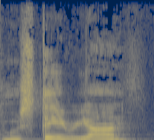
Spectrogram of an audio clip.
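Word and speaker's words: musterion (μυστήριον): But looking up that word in Strong's dictionary, it's pronounced musterion, means a mystery, a secret, of which initiation is necessary.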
